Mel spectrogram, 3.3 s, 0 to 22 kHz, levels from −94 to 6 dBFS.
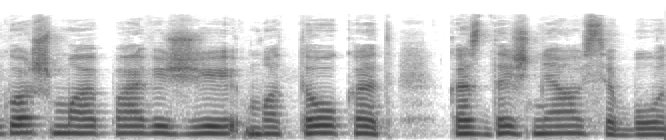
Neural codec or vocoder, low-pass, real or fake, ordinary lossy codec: none; 14.4 kHz; real; MP3, 96 kbps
